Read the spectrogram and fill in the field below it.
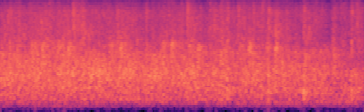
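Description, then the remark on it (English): A steady round of applause from a show audience, dense crackling claps that hold at an even, loud level for several seconds with no voices over them. “So we're going to give you a round of applause before we get on with the rest of the show.”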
